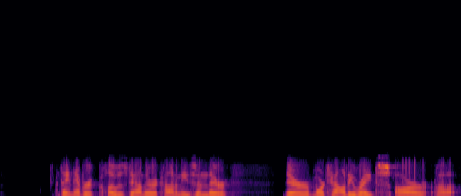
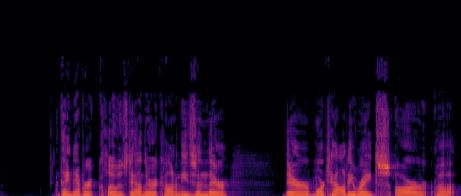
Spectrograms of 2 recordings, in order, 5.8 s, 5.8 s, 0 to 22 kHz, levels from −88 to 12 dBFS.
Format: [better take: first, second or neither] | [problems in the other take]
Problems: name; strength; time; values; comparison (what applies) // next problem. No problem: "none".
second | phone-call audio; nothing above 3.5 kHz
